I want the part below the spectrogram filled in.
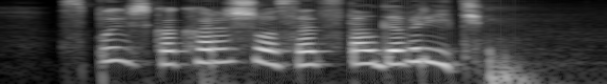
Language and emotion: Russian, positive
